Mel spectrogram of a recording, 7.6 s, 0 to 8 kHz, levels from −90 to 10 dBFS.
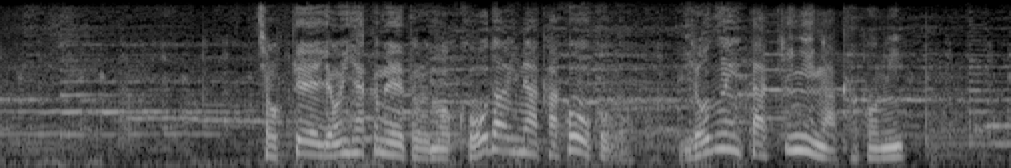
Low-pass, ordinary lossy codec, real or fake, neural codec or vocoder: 7.2 kHz; Opus, 24 kbps; fake; vocoder, 44.1 kHz, 128 mel bands, Pupu-Vocoder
